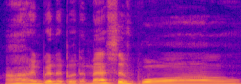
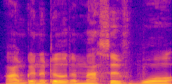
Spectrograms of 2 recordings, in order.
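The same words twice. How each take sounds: First: It is said in a put-on imitated voice. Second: It is said in the speaker's ordinary voice.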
